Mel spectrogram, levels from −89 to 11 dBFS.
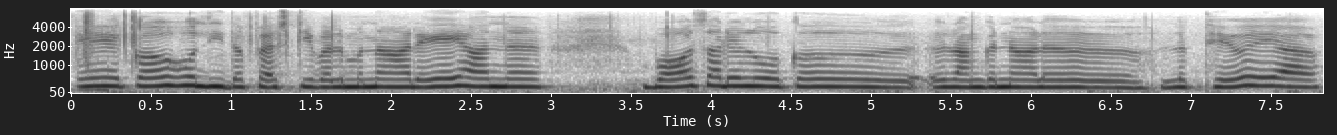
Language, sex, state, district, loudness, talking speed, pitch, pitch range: Punjabi, male, Punjab, Kapurthala, -12 LUFS, 130 wpm, 245 Hz, 235-260 Hz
